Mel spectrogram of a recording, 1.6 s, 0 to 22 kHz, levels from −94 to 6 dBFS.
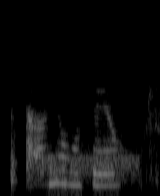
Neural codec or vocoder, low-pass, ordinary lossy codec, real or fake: none; 3.6 kHz; Opus, 32 kbps; real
